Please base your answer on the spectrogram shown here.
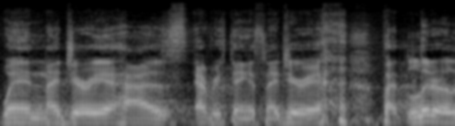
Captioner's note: chuckles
